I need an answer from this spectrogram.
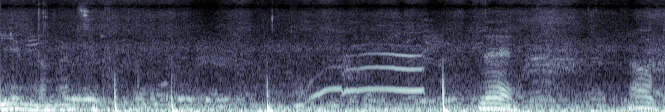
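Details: Cat and kitten during a mating attempt, a stray-cat scene: a drawn-out wavering meow with clear upper tones, then shorter bent meows, over steady low background hum and a few sharp knocks.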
